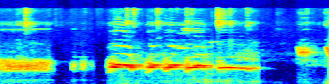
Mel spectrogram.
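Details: Zebra dove, a crossing-bred bird, singing lively after being trained: a rolling series of soft coos and trills around the same mid pitch, about one and a half seconds long, with brief higher chirps after.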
